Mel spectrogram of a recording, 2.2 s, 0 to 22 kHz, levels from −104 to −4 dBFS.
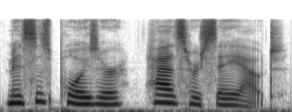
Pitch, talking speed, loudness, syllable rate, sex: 215 Hz, 165 wpm, -17 LUFS, 4.0 syllables/s, female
